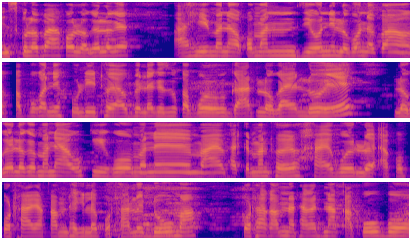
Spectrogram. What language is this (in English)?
Assamese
